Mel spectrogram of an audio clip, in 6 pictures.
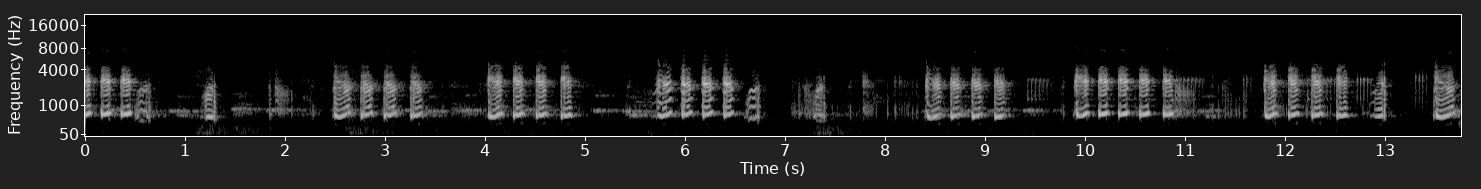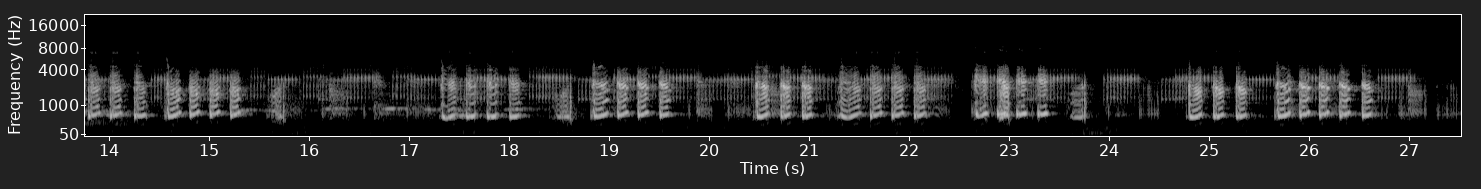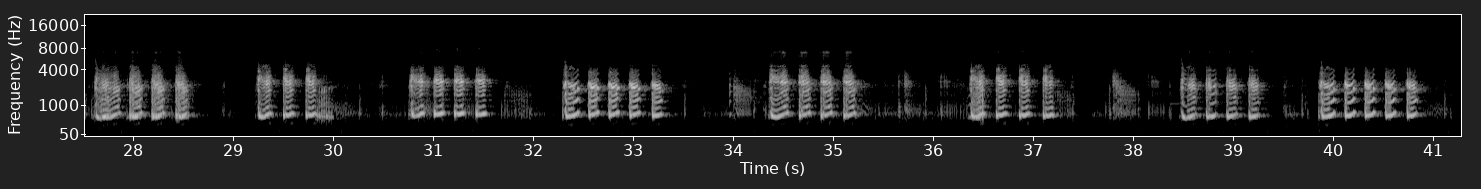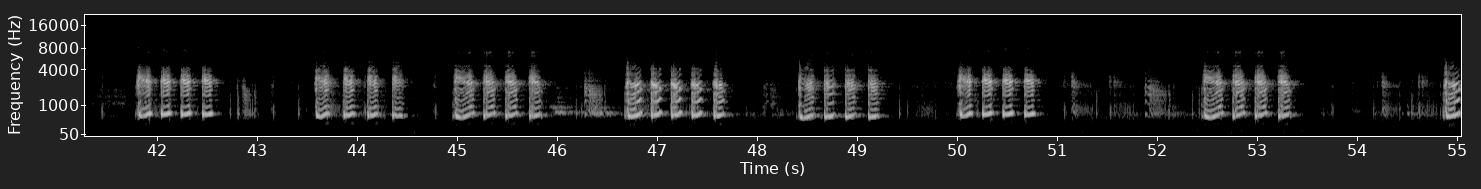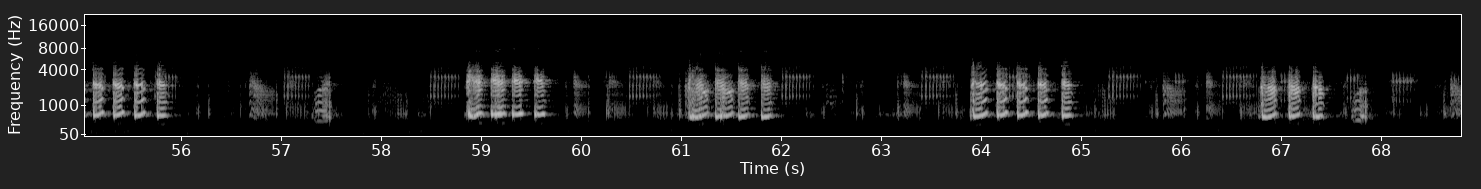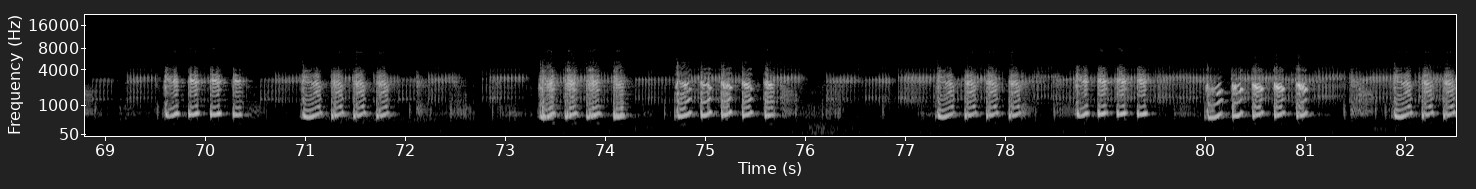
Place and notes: Frogs chirping, Small ecological pool, Different kinds of frog sounds
Zoom H2n MS+XY
Puli Township, Nantou County, Taiwan, June 2015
